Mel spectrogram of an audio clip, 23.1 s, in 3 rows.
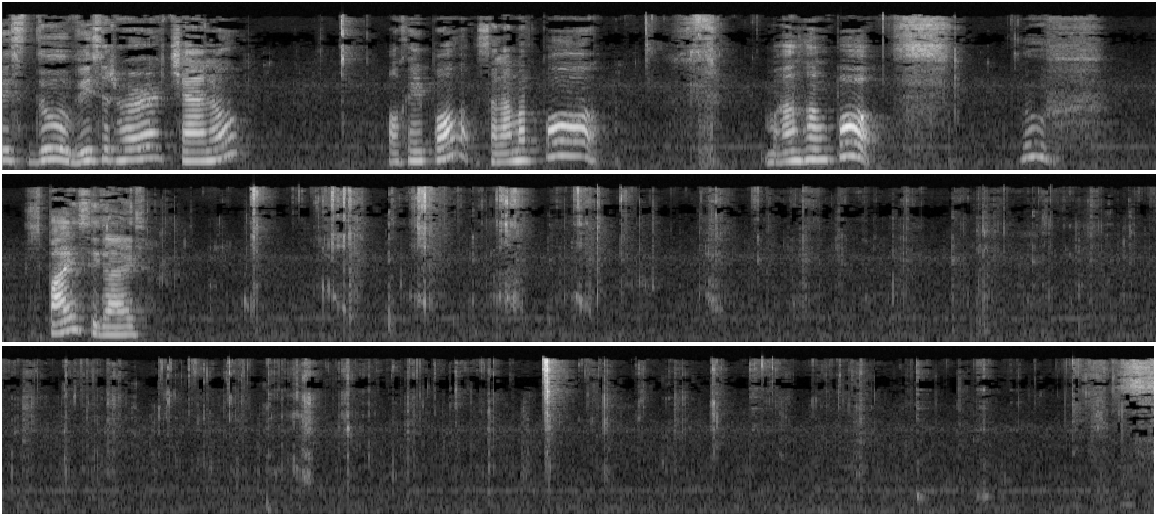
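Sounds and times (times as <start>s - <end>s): chewing crispy pork crackling: 8.6s - 23.0s.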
